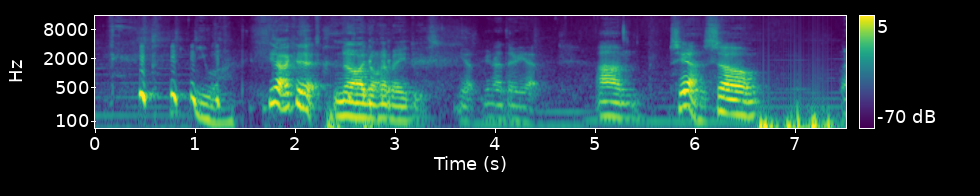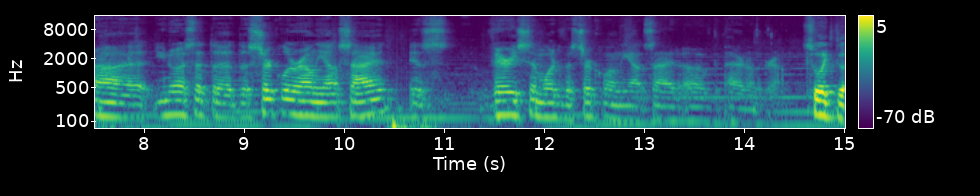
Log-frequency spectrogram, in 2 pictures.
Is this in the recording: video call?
no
